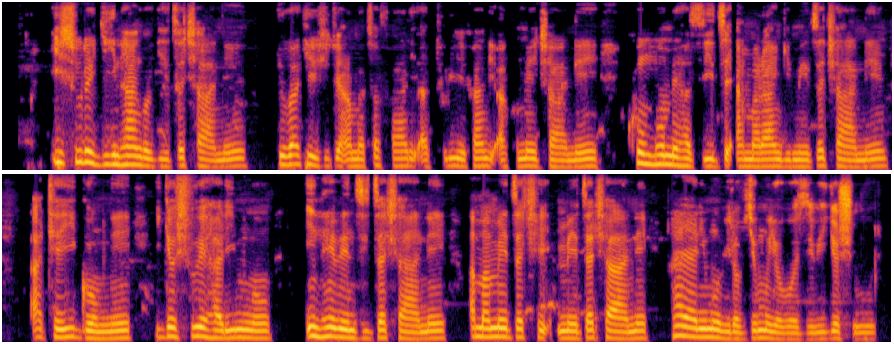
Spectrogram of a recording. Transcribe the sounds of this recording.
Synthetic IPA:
iʃuːɾe̞ɾɟin̥haːŋɡo̞ɾɡiːzat͡ʃaːne̞ | ɾɟuːβakiɾiʃid͡ʒe̞amatafaɾḭʔatʰuɾije̞kaːndḭʔako̞me̞je̞t͡ʃaːne̞kʰum̥ho̞me̞ɦazize̞ʔamaɾaːŋɡimeːzat͡ʃaːne̞ | atʰe̞ːjiɡo̞mŋe̞ | iɾɟo̞ʃuːɾe̞ɦaɾimŋo̞ | in̥he̞βe̞nziːzat͡ʃaːne̞ | amamezame̞zat͡ʃaːne̞ | n̥hajaɾimuβiɾo̞vjuːmujo̞βo̞ziwiːɾɟo̞ʃuːɾe

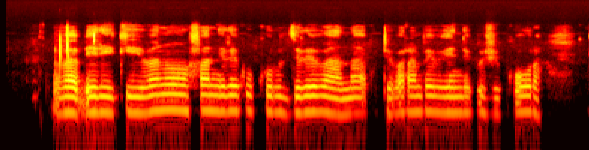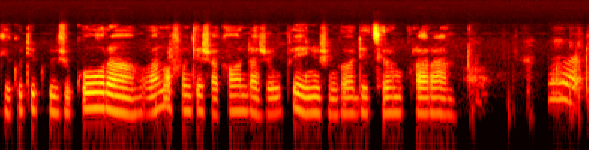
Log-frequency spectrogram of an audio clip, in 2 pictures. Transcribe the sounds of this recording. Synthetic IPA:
ʋaɓe̞re̞kiʋano̞fanirekukuɾud͡zireʋanaku̥tiʋa̰ɾambe̞uende̞kuʐiko̞ɾa | ŋɡe̞kutikuʐiko̞ɾaʋano̞̰fundeʐakʰawandaʐe̞upʰe̞ɲuʐiŋɡawaɗe̞t͡seramukuraraːma

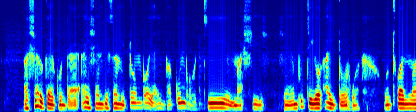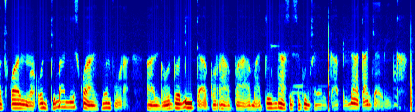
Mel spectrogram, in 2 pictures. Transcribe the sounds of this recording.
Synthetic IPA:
aʃaɾukaekudʱa̰ʔaiʃandisamito̞mbo̞jaib͡vakumbutʰimaʃi | ʃaembutijo̞ʔaito̞rwaot͡swaɲwat͡swaɲwa̰ʔodʱiɓaniswane̞ɱvṵra̰ː | ndoto̞ɗita̰kurapama̰te̞ndasisekud͡ʒairikapinaːkad͡ʒa̰irḭːkḁ

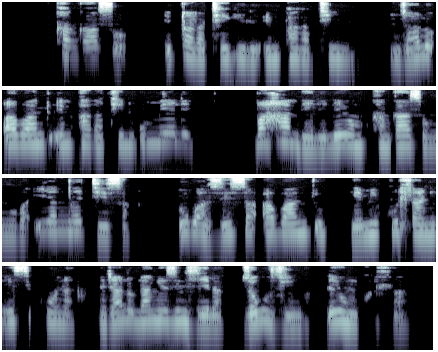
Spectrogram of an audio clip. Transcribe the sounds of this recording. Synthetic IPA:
im̩kʰaŋkʼasɔ̰ | iǃaɣatʰeɣilɛʔem̩pʰaɣatʰini | nd͡ʒʱalɔʔaβantʼuem̩pʰaɣatʰiniɣumɛlɛ | βahambʱɛlɛlɛjom̩kʰaŋkʼasɔŋɔβaʔijaŋ͡ǀed̥ʱisa | uɣwazisaʔaβantʼu | ŋemikʰuɬanɛesi̥kʰɔna | nd͡ʒʱalɔlaŋezind͡ɮʱɛla | zoɣuvimbʱalɛjomikʰu̥ɬa̰ːnɛ

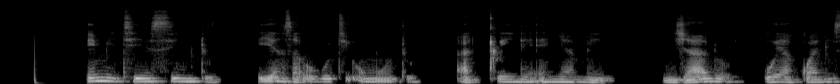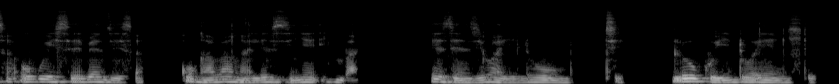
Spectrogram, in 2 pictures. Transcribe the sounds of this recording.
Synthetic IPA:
imitʰijesintʼu | ḭjɛ̰nd͡zʱa̰ʔṵɣutʰiumṵntʼu | a̰ǃinɛʔɛɲameni | nd͡ʒʱalɔ | ujak̬ʼwanisaʔuɣujisɛ̰βend͡zʱisa | ɣuŋaβaŋaleziɲɛʔimbʱalɛ | ɛzend͡zʱiwajilɔwɔmuːtʰi | lokʰujintʼɔɛːnd͡ɮʼɛ

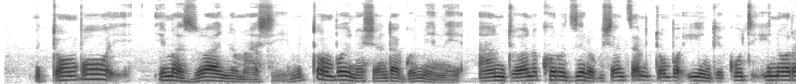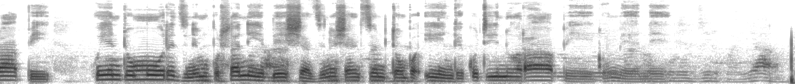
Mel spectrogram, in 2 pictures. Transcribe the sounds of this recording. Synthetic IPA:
mḭto̞mbo̞ | je̞mazuʋaɲomaʃḭmito̞mbo̞ino̞ʃandaɡʱweme̞ːne̞̰antʰuano̞kʰuɾud͡zirwakuʃandisamito̞mbo̞ʔijiŋɡe̞kutḭʔinoɾapi | uje̞ndumuɾid͡zine̞mukuɬanije̞ɓe̞ʃad͡zino̞ʃandisamito̞mbo̞ʔijiŋɡe̞kutiːno̞ɾʔapiɡwemeːne

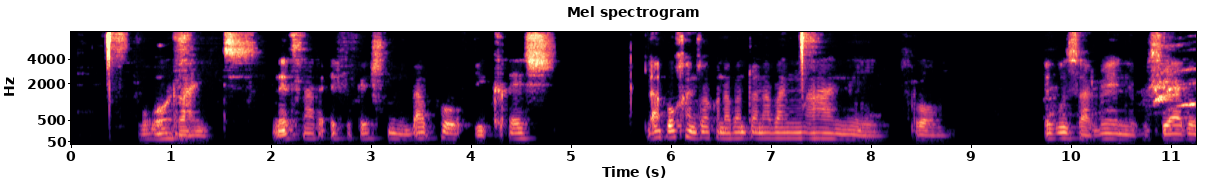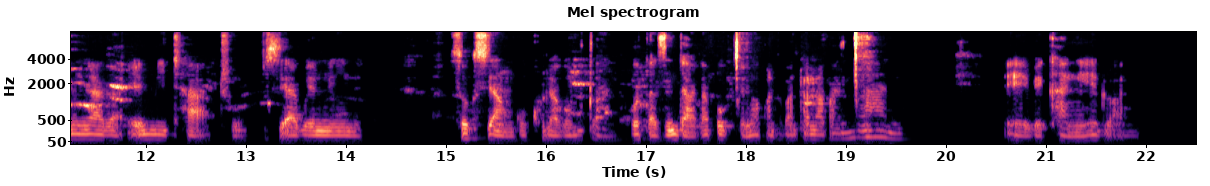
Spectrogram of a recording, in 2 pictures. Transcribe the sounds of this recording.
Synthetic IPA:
wɔrajtʰnɛsaɾɛʔɛvukʰeʃɔnlapʰɔikʰrɛʃi̥ | lapʰɔk̬uxand͡zʱwakʰɔnaɓantʼwanaɓaŋ͡ǀanifrɔm | ek̬uzalwenik̬usijak̬wemiɲak̬aʔemitʰa̰tʰuɣusḭjak̬weminɛ | sok̬u̥sijaŋuɣukʰulaɣom̩tʼwanaɣɔd̥ʱwazindʱawalapʰɔkuɡ͡ǀʱinwakʰɔnaβantʼwanaβaŋ͡ǀanɛ | βɛkʰaŋɛlwa̰n

